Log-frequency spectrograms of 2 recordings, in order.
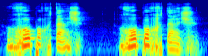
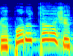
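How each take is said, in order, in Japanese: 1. この単語は、フランス語の発音です。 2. この単語は、日本語の外来語の発音です。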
